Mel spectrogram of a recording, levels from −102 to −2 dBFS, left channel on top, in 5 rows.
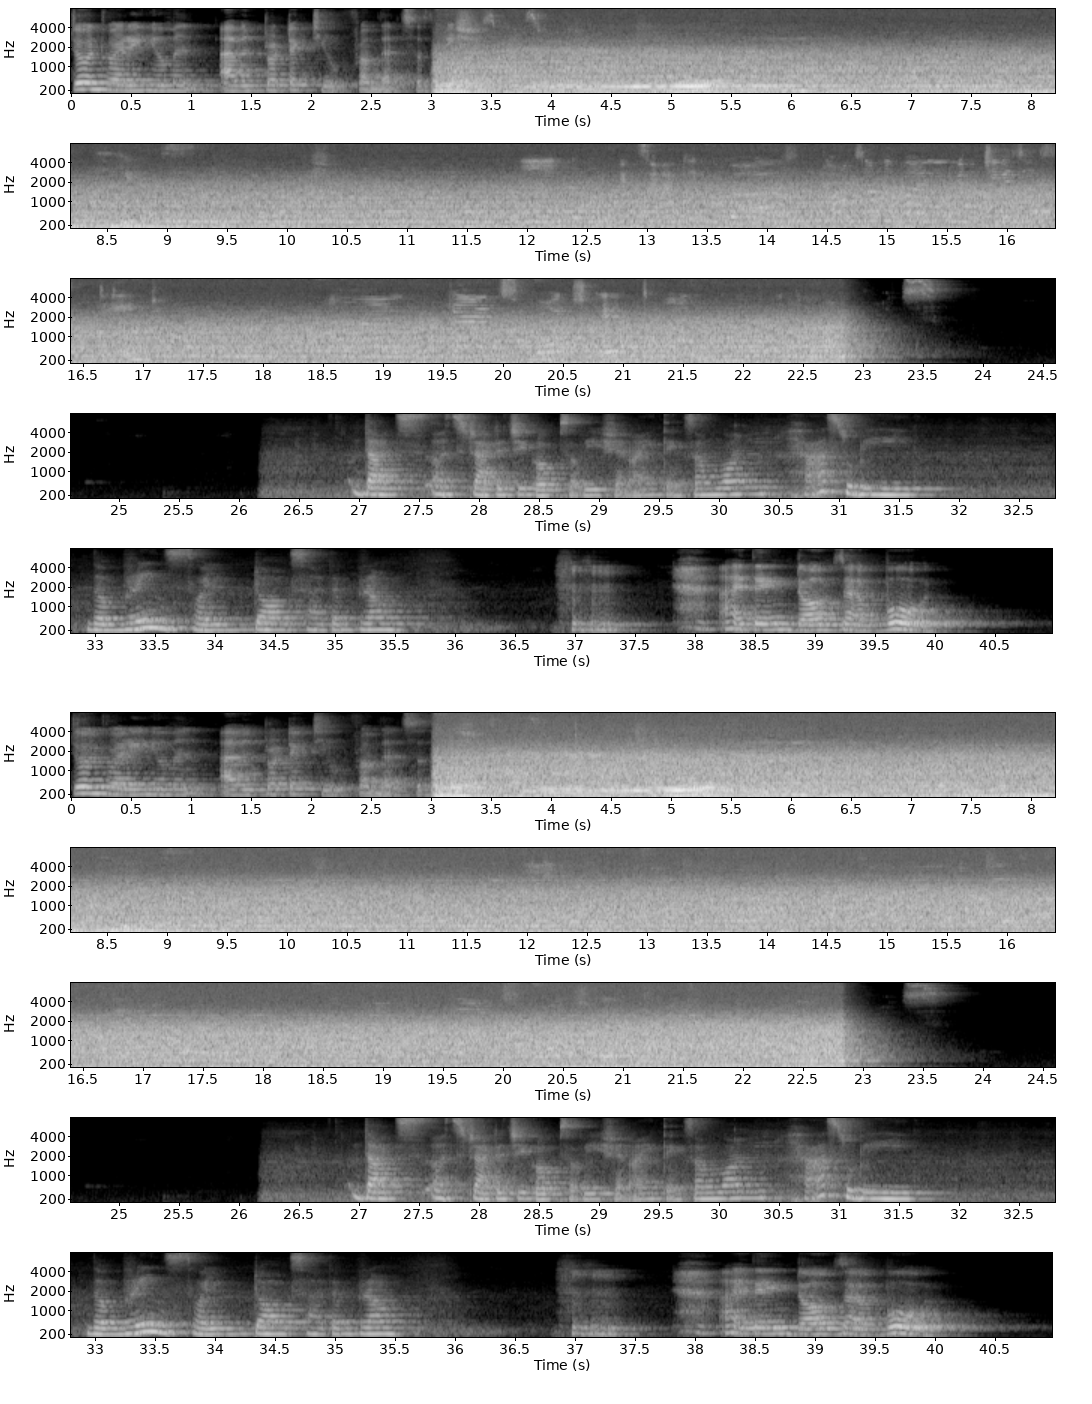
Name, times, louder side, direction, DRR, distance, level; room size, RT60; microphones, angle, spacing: voice 1, 0.0-4.4 11.9-12.4 12.7-17.4 18.5-19.3 19.5-21.1 21.3-23.6 36.9-37.4 37.8-39.9, left 2 dB, 35° left, 2 dB, 1.3 m, -34 dB
sound 1, 3.0-22.9, right 2 dB, 65° right, 0.8 m, -21 dB
voice 2, 8.4-10.5 26.2-36.2, equal, 5° right, 0 dB, 0.7 m, -34 dB
8.6 x 6.2 x 5.2 m, 1.0 s
head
